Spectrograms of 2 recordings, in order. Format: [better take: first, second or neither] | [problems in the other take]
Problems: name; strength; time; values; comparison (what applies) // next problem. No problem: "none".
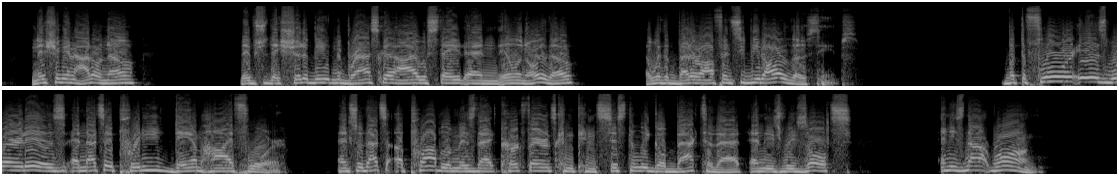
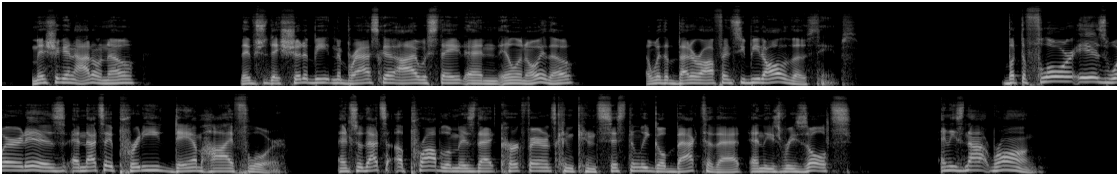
second | distortion; heavy; 33% of the sound clipped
